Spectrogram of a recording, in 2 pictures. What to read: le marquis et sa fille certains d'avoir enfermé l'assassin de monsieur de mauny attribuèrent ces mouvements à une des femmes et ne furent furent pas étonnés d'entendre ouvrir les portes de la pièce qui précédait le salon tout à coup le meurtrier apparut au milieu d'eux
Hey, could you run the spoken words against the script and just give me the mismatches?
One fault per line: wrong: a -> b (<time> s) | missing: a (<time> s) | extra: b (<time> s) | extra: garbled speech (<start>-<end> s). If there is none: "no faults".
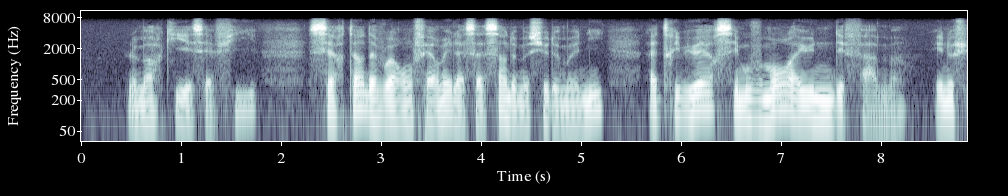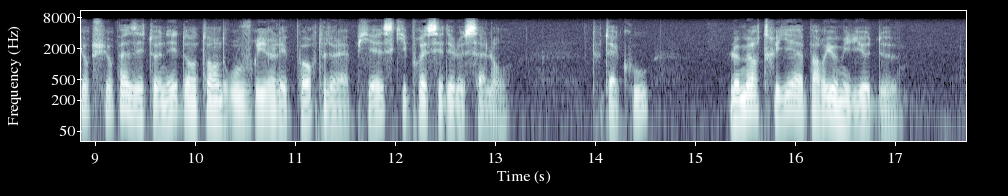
no faults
